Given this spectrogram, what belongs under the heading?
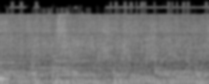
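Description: Chopped tomatoes sizzle in a pan, a dense, steady frying hiss close by that runs unbroken with no talking.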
